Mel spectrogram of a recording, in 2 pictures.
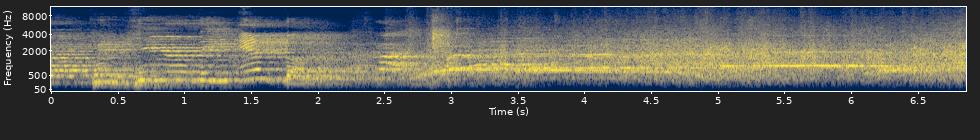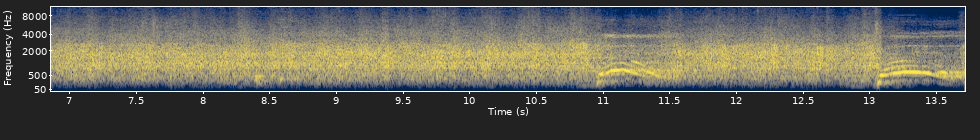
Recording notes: the full audio from the Rally for KanCare Expansion held March 15, 2023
